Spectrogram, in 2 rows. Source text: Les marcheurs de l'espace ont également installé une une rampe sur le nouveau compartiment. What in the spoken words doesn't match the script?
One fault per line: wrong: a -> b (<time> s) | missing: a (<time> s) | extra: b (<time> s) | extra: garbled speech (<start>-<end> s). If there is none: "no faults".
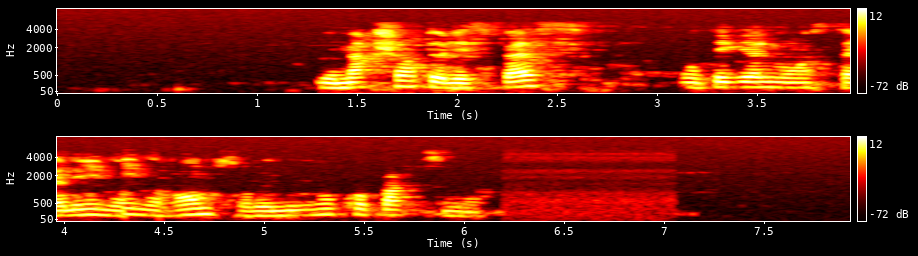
no faults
